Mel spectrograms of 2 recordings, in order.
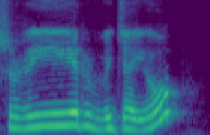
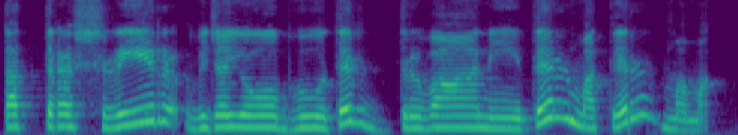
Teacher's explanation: Notice the Shrihi Visarga followed by V. It becomes Shrir Vijayo.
